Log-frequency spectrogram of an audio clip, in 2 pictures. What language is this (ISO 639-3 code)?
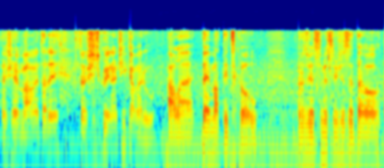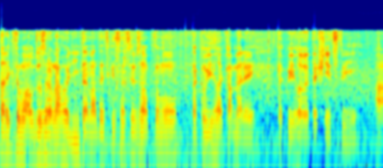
ces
